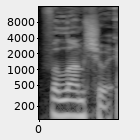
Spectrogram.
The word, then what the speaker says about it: voluptuous: Volumumptuous. Voluptuous. It's voluptuous. – There's no M.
